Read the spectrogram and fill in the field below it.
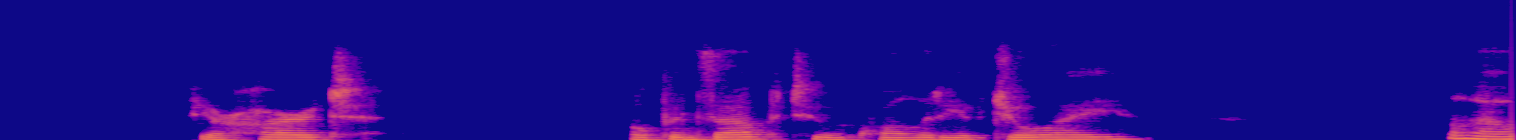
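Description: An older woman speaks calmly and slowly, heard through an online call.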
